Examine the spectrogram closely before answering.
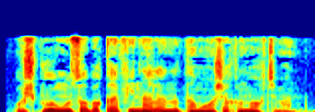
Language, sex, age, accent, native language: Uzbek, male, 25-34, Jizzax, Uzbek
